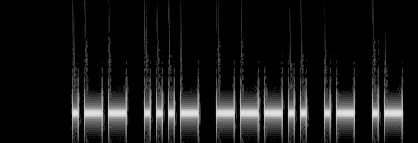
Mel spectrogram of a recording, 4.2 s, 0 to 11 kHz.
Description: Morse code, heard as a keyed tone, about 21 wpm, 700 Hz. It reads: WV8AA
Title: Speed Racing - USA 2x2 Call Signs 17wpm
